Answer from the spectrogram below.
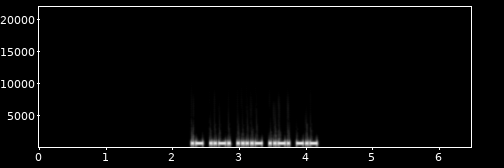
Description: Morse code, heard as a keyed tone, about 36 wpm, 700 Hz. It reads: AF4FK
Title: USA Call Signs - 5 Characters - Repeated 3x - 35wpm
